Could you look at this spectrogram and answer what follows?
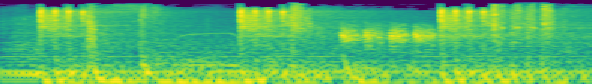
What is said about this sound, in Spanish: Escucha. Gritos ahogados por la metralla del verdugo.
